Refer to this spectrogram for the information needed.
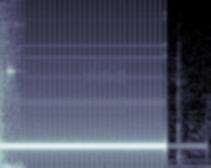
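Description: A single steady ringback tone on an outgoing phone scam call, loud, holding for over a second before cutting off abruptly with a faint click. No one speaks.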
